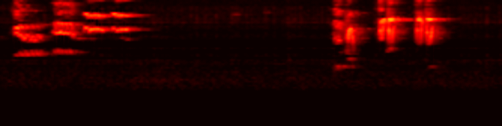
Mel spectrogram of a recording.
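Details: Spring singing of a song thrush: three quick repeated whistled notes, a second of silence, then three or four repeated harsh, buzzy notes.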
